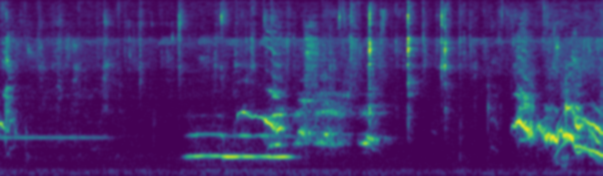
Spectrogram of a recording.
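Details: Meows from kittens at their first meal, squabbling over food: a quiet opening, then a sliding meow around two seconds and a louder, tangled burst of cries near the end.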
